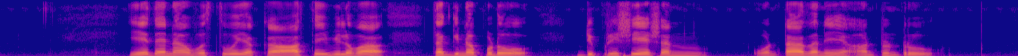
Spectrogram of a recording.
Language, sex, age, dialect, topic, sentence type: Telugu, female, 25-30, Telangana, banking, statement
